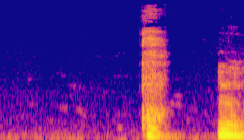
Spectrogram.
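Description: A man's single short throat-clearing "eh", falling in pitch, about a second and a half in after a quiet pause.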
